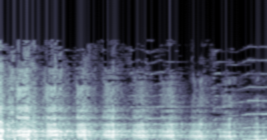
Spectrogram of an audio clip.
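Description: A man laughing, a quick run of pulsing chuckles that trails off near the end as low music comes in.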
